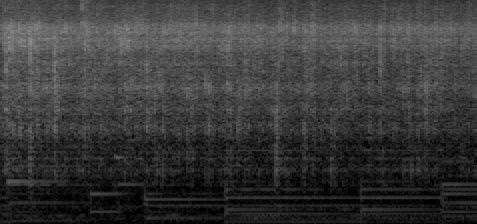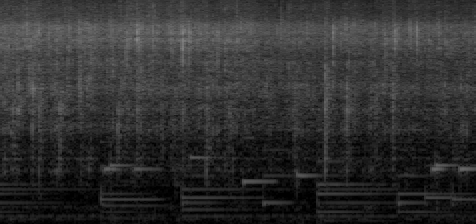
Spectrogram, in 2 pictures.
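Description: Ginger-garlic paste with cumin and fennel seeds sizzling as it fries in hot ghee in a metal kadai, stirred now and then with a steel ladle that gives a few light clicks. Soft background music with held notes plays underneath.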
